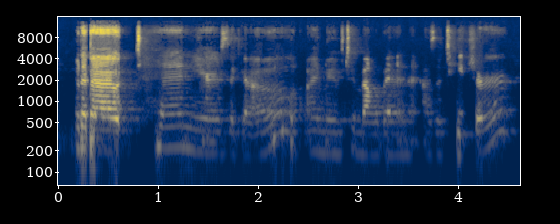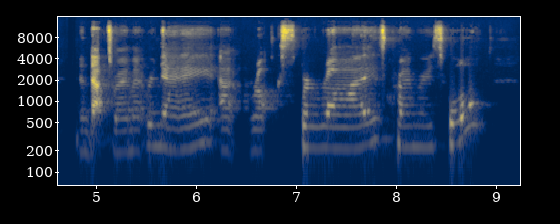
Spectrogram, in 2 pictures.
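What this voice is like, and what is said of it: American accent, somewhat Australian-sounding. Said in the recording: “I am American, obviously, with this accent, although I will say Americans think I sound Australian”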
